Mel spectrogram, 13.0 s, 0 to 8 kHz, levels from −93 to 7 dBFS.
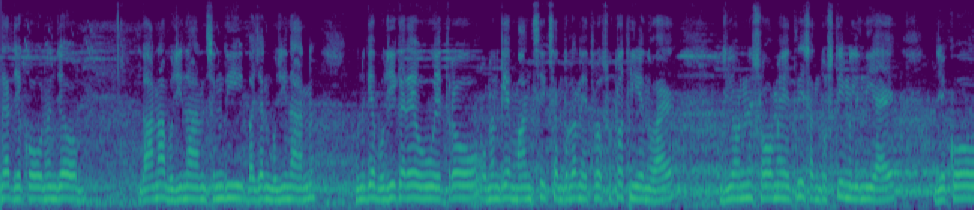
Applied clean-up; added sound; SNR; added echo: none; none; none; none.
